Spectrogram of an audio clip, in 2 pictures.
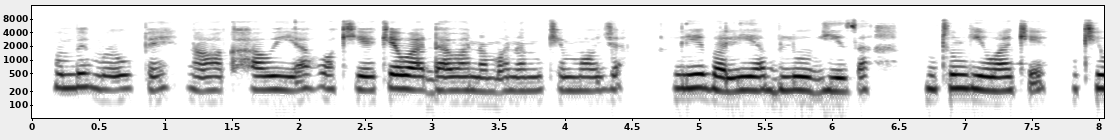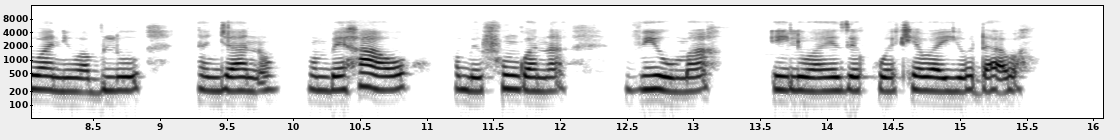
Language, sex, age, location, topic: Swahili, female, 18-24, Kisumu, agriculture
